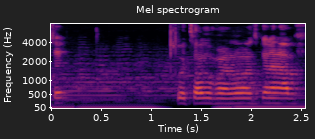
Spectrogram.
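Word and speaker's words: Tagovailoa: I can say his last name now Tua Tango vioa is how you pronounce it Tu tangoa is going to have a field day I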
